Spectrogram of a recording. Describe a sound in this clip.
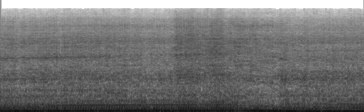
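A motorcycle passes by.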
